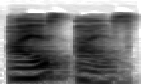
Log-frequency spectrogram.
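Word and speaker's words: IS-IS: ইন্টারমিডিং system ইজ an older word for router pronounced আইএস আইএস এভাবে pronounce করা হয় এটাকে পপুলার ইন সার্ভিস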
